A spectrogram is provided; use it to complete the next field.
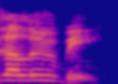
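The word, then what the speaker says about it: Olubi: on al aluby man trying to figure out how to say it it is aluby seon alui Grant Stewart is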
